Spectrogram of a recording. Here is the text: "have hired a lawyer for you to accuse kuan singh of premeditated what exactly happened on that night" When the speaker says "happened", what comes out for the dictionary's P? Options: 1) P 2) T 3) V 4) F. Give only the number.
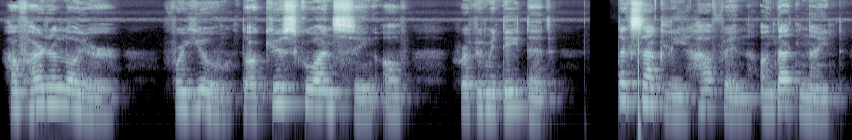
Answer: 4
